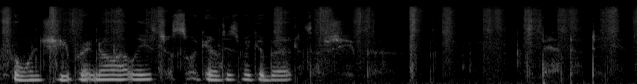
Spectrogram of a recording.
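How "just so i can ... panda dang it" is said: fast hushed whisper; whisper, quick and disappointed. Real, not acted. Searching for sheep.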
